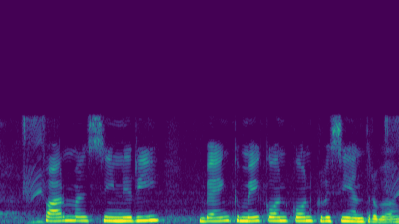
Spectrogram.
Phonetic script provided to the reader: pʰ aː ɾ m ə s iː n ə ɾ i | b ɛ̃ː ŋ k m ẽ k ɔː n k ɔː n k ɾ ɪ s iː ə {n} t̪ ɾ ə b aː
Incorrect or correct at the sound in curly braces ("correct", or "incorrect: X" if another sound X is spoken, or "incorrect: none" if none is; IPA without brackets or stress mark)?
correct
